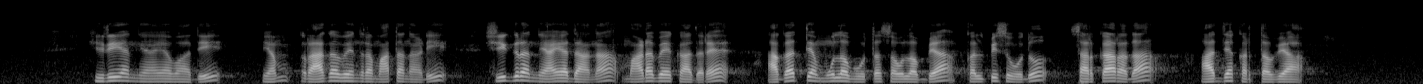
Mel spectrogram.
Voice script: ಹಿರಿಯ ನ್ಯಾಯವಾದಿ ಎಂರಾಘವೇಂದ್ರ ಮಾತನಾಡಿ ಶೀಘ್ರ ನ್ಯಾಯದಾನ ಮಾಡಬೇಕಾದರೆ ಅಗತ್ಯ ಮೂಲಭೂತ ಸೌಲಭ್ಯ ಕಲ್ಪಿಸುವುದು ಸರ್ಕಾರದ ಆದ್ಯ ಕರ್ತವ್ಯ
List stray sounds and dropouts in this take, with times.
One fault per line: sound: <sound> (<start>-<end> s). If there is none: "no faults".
no faults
